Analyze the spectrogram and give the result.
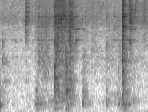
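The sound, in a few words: roasting peanuts and chana dal in a pan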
